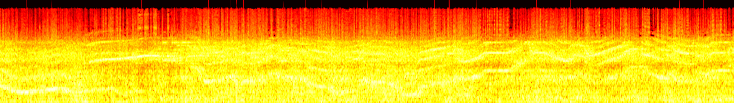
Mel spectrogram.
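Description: Guitar instrumental: a lead line that keeps sliding and bending up and down in pitch over a dense, steady backing.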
